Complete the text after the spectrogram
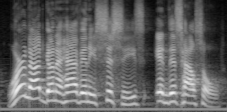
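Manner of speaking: play-acted, very loud, high-pitched, shrill, resentful angry outburst. Recounting a family argument, retelling Dad's angry, resentful outburst. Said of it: "Dad blurted out in an angry, resentful tone".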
